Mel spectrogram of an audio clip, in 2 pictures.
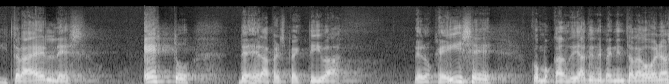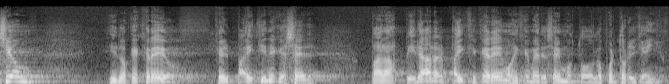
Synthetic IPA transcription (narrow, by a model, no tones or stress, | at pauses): it̪ɾae̞ɾle̞s | e̞st̪o̞ðe̞ɦðelapeɾspe̞k̚t̪iβa | ðe̞lo̞ke̞ise̞ko̞mo̞kand̪iðat̪oind̪epenent̪eelaɣo̞βeɾnasjo̞ŋ | ilo̞ke̞kɾe̞oke̞ːlpaist̪jeneke̞se̞ɾ | paɾaːspiɾaɾalpaihke̞keɾe̞mosike̞me̞ɾe̞se̞most̪oðolo̞pweɾt̪o̞rike̞ɲo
